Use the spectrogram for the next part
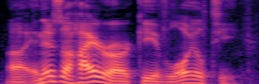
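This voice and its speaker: A man's voice: lowish voice, fairly quick. A man co-hosting a business podcast, talking casually and slipping into playful put-on as he explains his points. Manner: animated, slips into playful put-on accents. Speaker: podcast co-host, agency owner.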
